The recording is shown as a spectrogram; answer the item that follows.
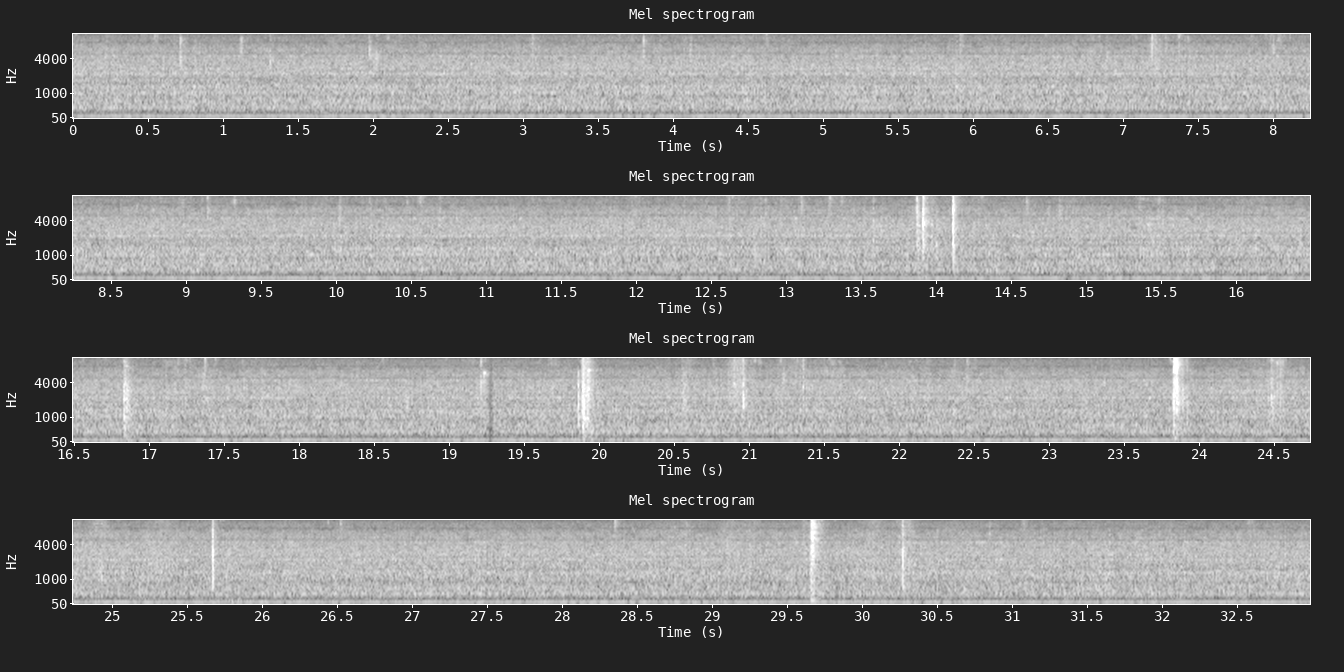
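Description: A steady low mechanical hum, with a few light knocks and clicks from hands working seasoned chicken pieces in a plastic mixing bowl.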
